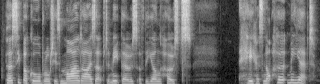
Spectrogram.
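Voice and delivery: story reading with lightly voiced characters; literary reading with mild character voices; reading aloud from a novel. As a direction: read the passage like an audiobook, giving each speaker a touch of voice. Reads novel passage with voices.

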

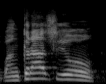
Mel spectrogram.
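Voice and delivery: high, urgent retold cry; retold shout. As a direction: plead urgently into a dying man's ear. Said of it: "le grité al oído".

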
